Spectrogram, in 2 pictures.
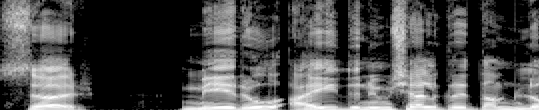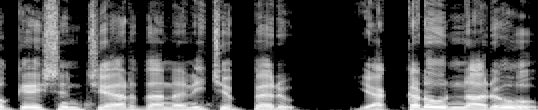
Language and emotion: Telugu, angry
